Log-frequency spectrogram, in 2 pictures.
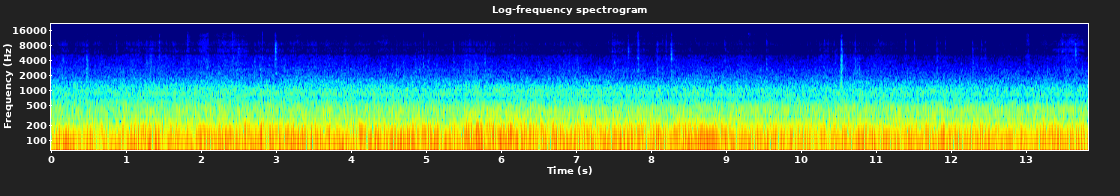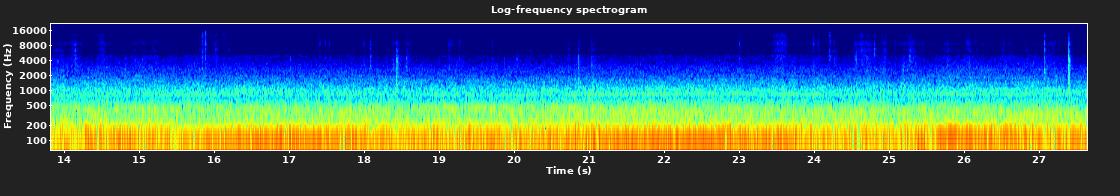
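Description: Ford SVT Focus's four-cylinder engine and tyre noise heard from inside the cabin while driving in town: a steady low drone that grows stronger for several seconds in the middle.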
